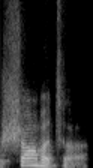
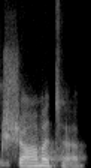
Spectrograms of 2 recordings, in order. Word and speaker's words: shamatha: Okay, calm abiding, or shamatha, that's spelled S as in Sam, H-A, M as in Mary, A, T as in Tom, A.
